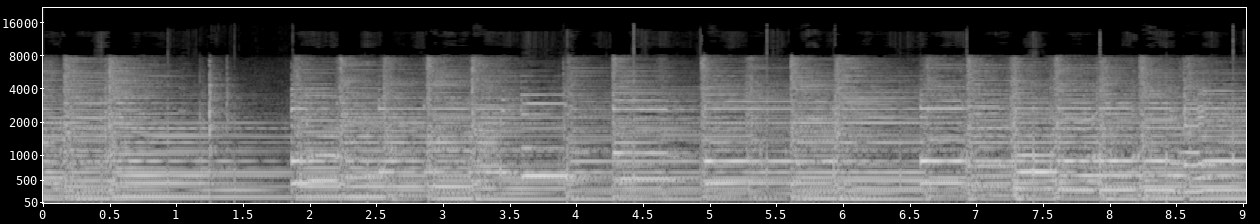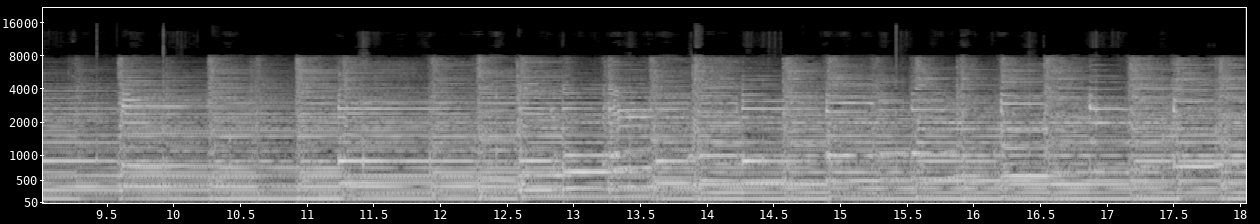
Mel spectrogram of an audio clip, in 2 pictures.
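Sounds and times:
acoustic guitar strumming chords: 0.0 - 18.0
electric guitar through amplifier: 0.0 - 18.0.

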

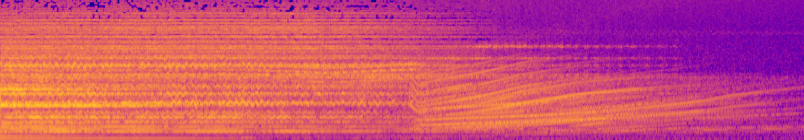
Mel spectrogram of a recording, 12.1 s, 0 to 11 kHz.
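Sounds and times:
synthesizer chord gliding: 0.0 - 12.0.

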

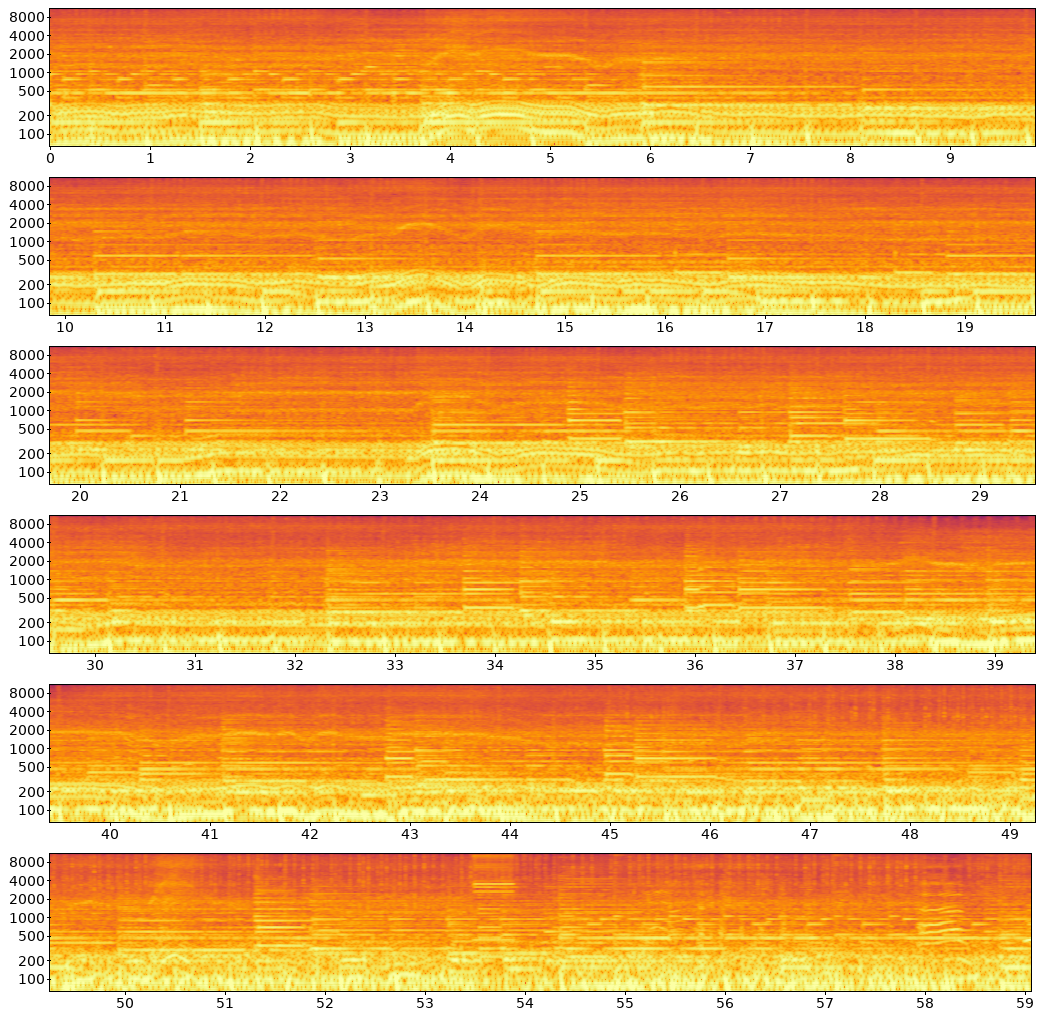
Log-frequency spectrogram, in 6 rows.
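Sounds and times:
background music with melody: 0.0 - 59.0
motorcycle engine revving: 0.0 - 59.0.

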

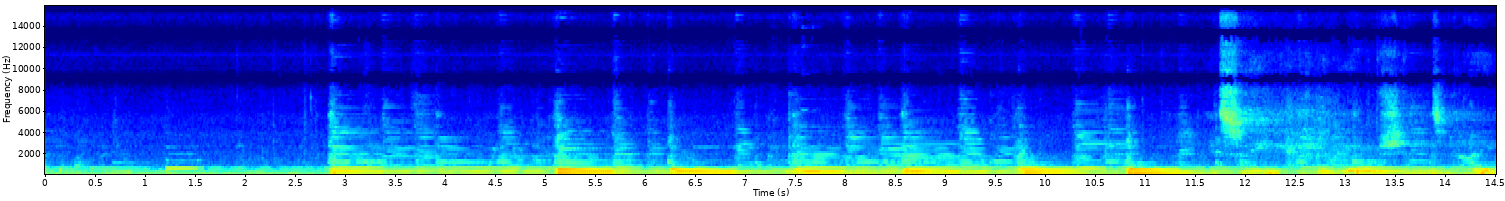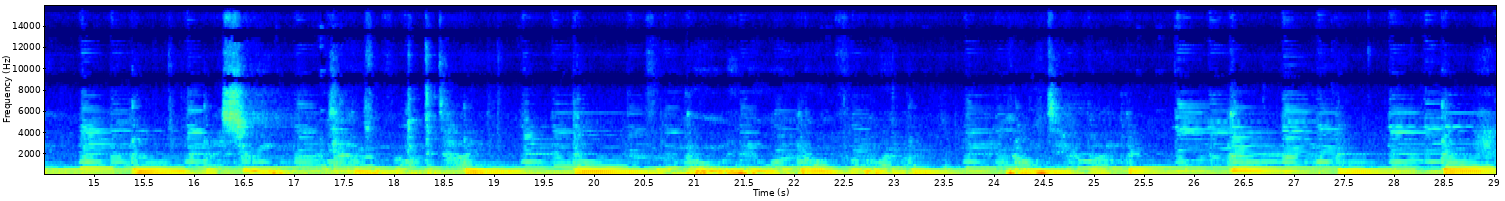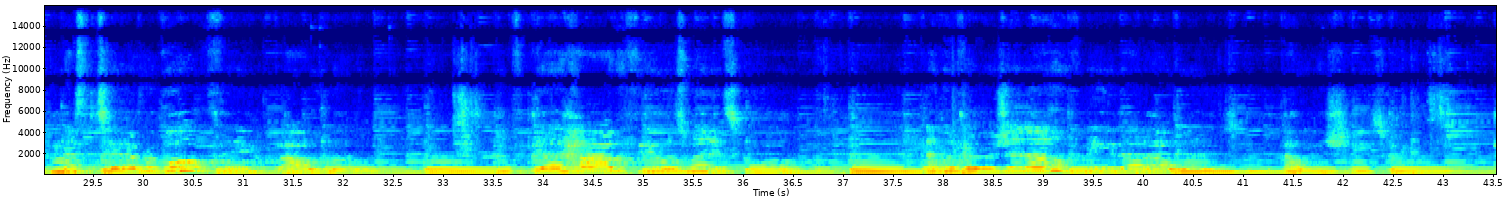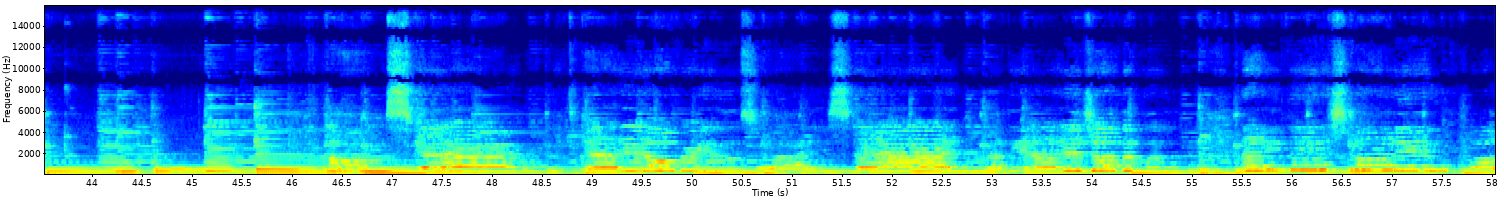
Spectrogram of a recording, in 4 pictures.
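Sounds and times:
acoustic guitar strumming: 0.0 - 58.0
woman singing: 4.5 - 26.4, 28.3 - 58.0.

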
